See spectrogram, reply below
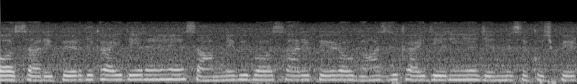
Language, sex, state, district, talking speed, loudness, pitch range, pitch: Hindi, female, Bihar, Jahanabad, 250 wpm, -17 LUFS, 200-215 Hz, 205 Hz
